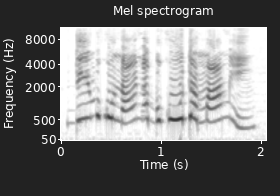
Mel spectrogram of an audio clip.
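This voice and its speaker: An actress playing a spoiled, defiant student daughter in an Ilocano radio drama, pouty and whining, with an Ilocano accent. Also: female voice, extremely high pitch, sing-song, moderate pace. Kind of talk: Filipino radio drama acting.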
